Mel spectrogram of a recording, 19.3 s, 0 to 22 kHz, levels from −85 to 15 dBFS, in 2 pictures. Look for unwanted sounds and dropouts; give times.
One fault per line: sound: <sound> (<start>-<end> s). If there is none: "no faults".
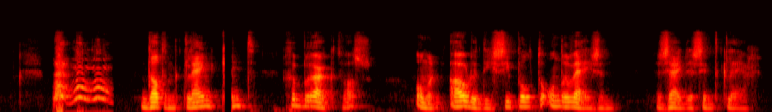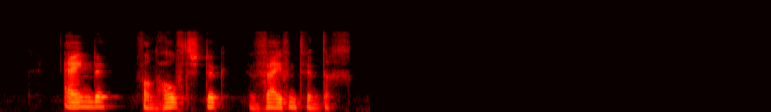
sound: bark (0.7-1.4 s)
sound: dropout (2.8-2.9 s)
